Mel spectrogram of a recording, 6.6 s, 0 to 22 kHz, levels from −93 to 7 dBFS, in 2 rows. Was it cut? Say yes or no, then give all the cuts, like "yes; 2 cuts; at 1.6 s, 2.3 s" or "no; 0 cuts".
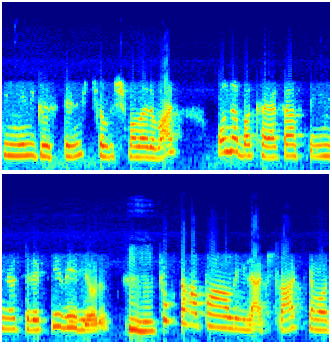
no; 0 cuts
